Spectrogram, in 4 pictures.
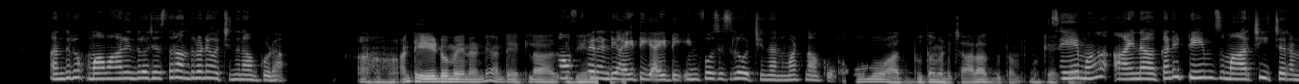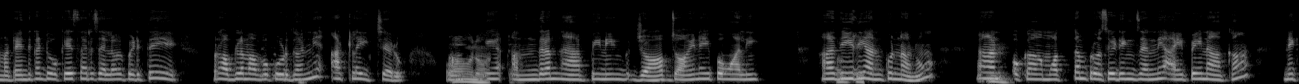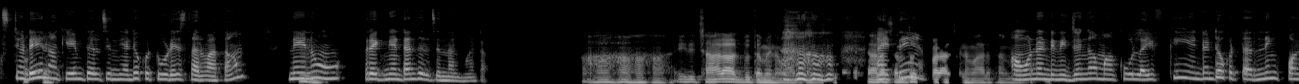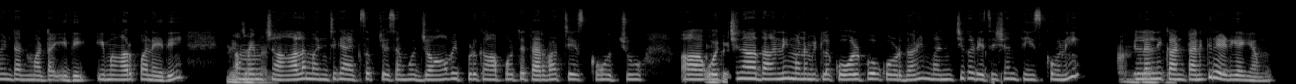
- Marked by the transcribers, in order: tapping; other background noise; in English: "ఐటీ. ఐటీ"; in English: "సేమ్"; in English: "టీమ్స్"; in English: "హ్యాపీనే"; in English: "జాబ్"; in English: "నెక్స్ట్ డే"; in English: "టూ డేస్"; laugh; other noise; in English: "లైఫ్‌కి"; in English: "టర్నింగ్"; in English: "యాక్సెప్ట్"; in English: "డెసిషన్"; in English: "రెడీ"
- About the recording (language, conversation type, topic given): Telugu, podcast, ఒక పెద్ద తప్పు చేసిన తర్వాత నిన్ను నీవే ఎలా క్షమించుకున్నావు?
